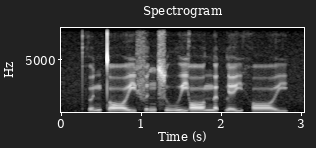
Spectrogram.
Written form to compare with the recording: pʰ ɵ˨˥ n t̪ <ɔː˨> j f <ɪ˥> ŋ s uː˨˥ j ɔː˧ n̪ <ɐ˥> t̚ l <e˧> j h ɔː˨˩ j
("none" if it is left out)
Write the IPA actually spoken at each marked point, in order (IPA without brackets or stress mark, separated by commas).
ɔː˨˥, ɪ˥, ɐ˧, e˨˩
